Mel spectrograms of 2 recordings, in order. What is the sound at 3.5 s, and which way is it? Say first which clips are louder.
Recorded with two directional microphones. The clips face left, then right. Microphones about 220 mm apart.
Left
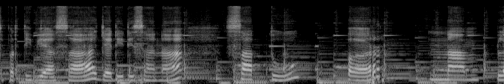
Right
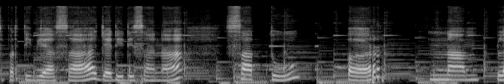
Speech: right 3 dB; 45° right (ahead or behind).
